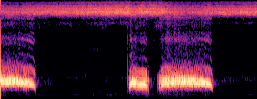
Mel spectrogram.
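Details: Caged decoy spotted dove, described as having a medium-pitched voice with light phrasing, gives the tail of one long coo, then a full phrase: short wavering note and a sustained, level hoot; background otherwise silent.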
